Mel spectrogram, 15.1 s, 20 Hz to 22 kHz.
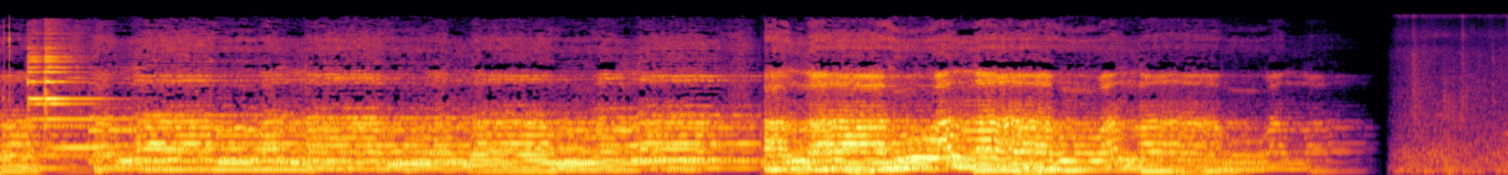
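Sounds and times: melodic chanted singing: 0:00.0 - 0:13.6.

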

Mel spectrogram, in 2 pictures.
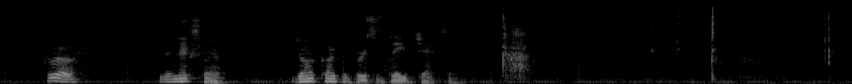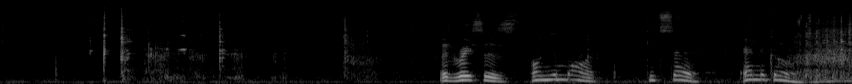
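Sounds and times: toy cars clicking and tapping: 0:16.2 - 0:17.0.

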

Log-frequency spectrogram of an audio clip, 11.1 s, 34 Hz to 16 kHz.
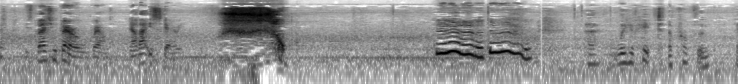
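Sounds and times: loud hiss with falling glide: 0:03.1 - 0:04.4.

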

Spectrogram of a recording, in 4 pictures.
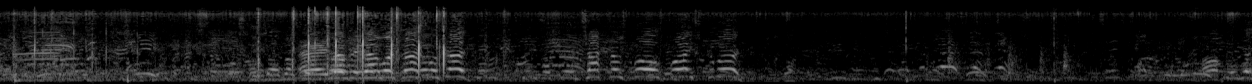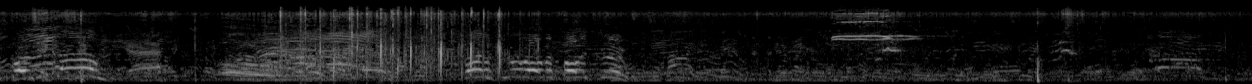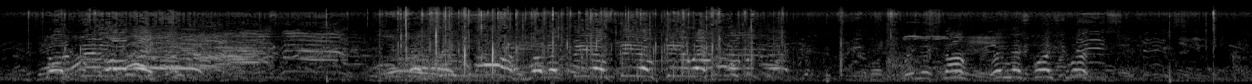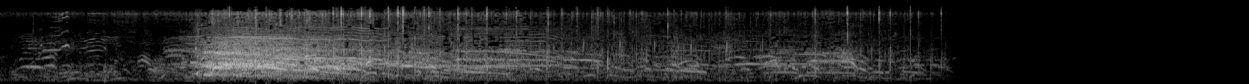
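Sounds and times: people shouting on a football pitch: 0:12.3 - 0:13.6, 0:14.7 - 0:16.4, 0:25.4 - 0:33.0, 0:37.8 - 0:46.9
crowd shouting and cheering: 0:14.7 - 0:18.4, 0:25.4 - 0:33.0, 0:37.8 - 0:47.2.

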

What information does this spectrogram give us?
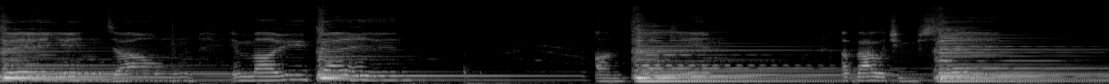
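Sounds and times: acoustic guitar strumming: 0:00.0 - 0:05.1, 0:06.0 - 0:11.0.

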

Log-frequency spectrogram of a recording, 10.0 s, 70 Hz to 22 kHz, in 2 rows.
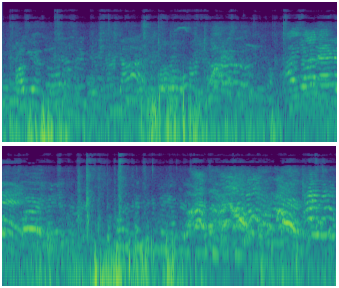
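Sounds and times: children talking and exclaiming: 0:00.0 - 0:10.0.

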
